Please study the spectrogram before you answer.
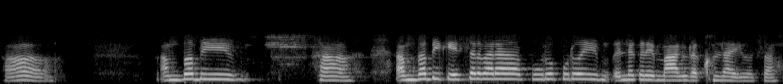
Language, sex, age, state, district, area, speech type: Sindhi, female, 30-45, Gujarat, Kutch, urban, conversation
